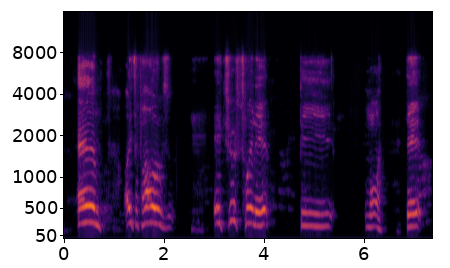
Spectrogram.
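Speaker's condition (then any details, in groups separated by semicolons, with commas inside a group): Cerebral palsy; from birth, scoliosis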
